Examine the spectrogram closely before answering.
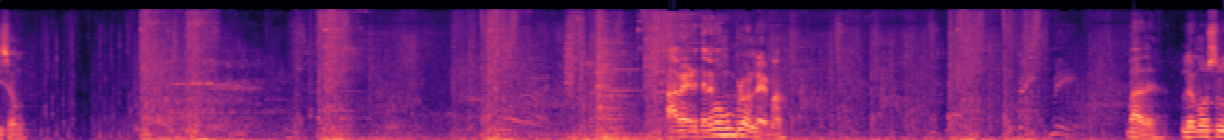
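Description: Game spells and hits crackle and thump.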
